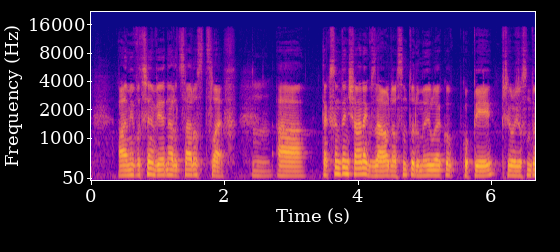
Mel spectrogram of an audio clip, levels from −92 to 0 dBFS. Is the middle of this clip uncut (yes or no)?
yes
